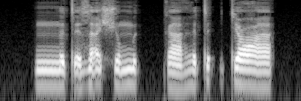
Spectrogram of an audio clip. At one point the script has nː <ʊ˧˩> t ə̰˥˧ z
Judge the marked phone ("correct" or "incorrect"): correct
